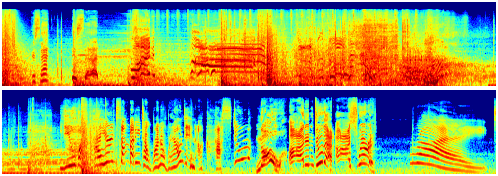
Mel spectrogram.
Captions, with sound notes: Is that, is that... blood? [screaming] [grunting] Huh? You hired somebody to run around in a costume? No, I didn't do that. I swear it. Right.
